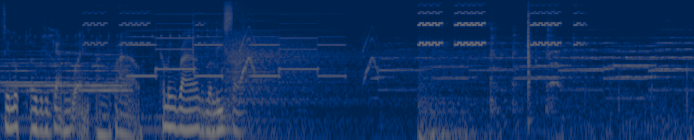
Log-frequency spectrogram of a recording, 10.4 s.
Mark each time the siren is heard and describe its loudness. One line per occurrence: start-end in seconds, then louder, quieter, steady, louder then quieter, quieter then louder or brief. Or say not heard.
0.0-10.3 quieter then louder.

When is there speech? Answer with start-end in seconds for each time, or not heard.
0.0-3.7.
